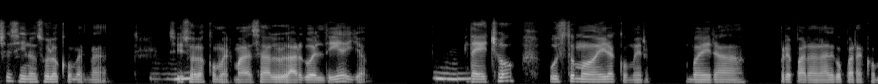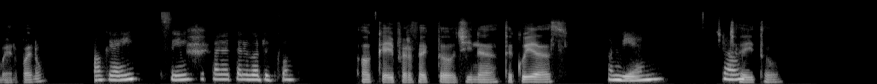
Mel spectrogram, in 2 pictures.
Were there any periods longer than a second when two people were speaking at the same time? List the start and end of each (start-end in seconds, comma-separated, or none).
none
